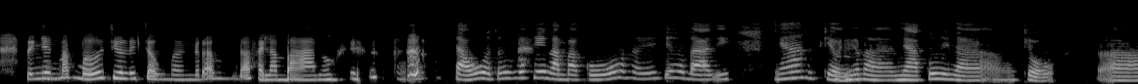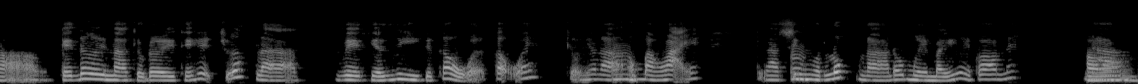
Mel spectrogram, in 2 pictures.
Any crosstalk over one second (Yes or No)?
No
